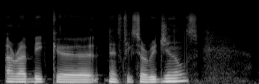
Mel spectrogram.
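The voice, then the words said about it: Put-on Arabic accent. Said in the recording (French): “tu l'as dit en tout cas avec un. avec quoi Arabic accent.”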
